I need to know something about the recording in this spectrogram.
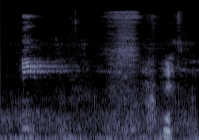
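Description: A monkey bites and chews juicy fruit up close.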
